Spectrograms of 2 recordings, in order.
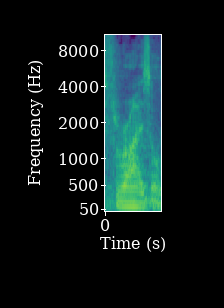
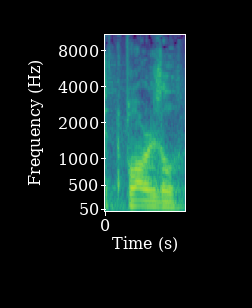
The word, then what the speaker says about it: Florizel: I thought the pronunciation was Florizel, sorry. No, it's Florizel Street.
